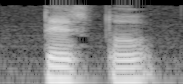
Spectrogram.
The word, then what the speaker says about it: texto: Porque se pronunciaba, ya desde hacía siglos, texto, textura, etcétera. Eso es lo mejor que podemos decir. Y después, en pronunciaciones muy enfáticas o muy esmeradas, podemos ir ya a una K y una S, o una G y una S. Texto, texto, pero eso es un poquito complicado.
